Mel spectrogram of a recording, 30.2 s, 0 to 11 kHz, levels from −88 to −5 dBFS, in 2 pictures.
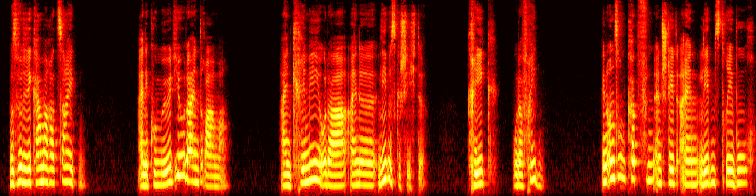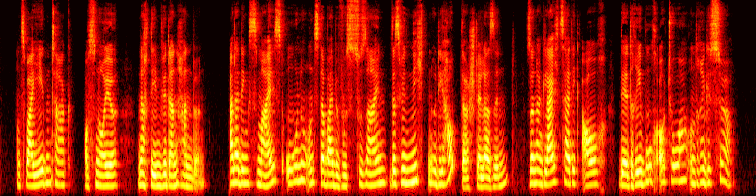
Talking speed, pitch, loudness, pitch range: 110 wpm, 215 Hz, -18 LUFS, 190-240 Hz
